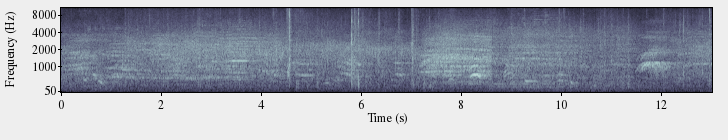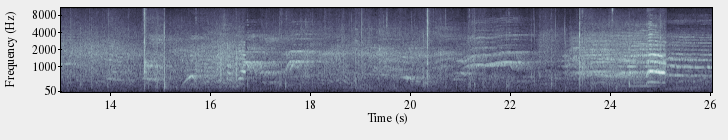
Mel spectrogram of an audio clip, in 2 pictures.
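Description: Rackets smack a shuttlecock back and forth in a quick rally.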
